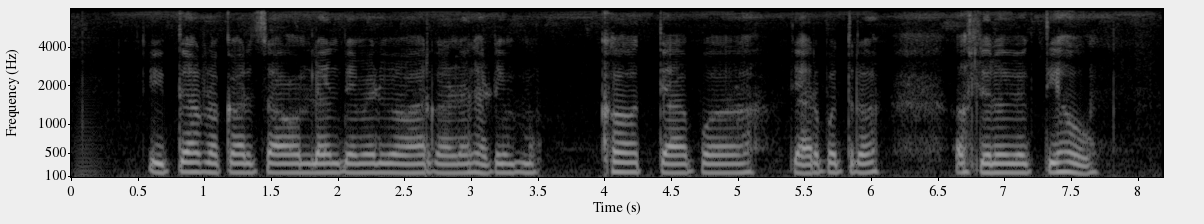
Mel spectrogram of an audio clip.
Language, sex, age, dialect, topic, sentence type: Marathi, male, 36-40, Southern Konkan, banking, statement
